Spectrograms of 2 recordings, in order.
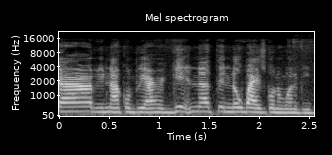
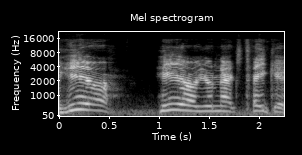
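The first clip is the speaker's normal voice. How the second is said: put-on rude, nasty, drawn-out attitude; 3 semitones higher than usual. Retelling how a woman at the front desk handed over a clipboard: imitating a nasty attitude. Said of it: "You could tell she had an attitude".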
